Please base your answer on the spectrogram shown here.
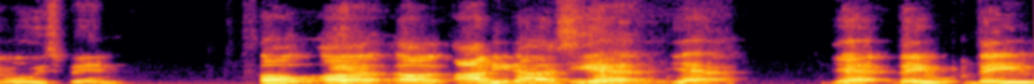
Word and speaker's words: Adidas: ADI yes yeah yeah that's that's why it's pronounced Adidas and not like Adidas and it does it's not an acronym for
